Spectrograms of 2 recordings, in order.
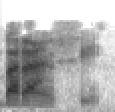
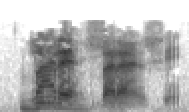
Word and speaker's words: Baranyi: Mi nombre, eh, ustedes se pronuncian Baranshi. Baranshi.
